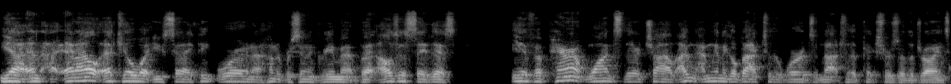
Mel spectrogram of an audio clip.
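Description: Somewhat breathy and medium-pitched, a man with an American accent talks at a fairly quick pace with ordinary pitch variation. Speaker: state senator, co-host. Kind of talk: casual political commentary.

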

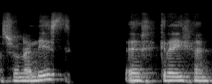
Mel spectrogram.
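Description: A woman with a fairly low pitch talks at a fairly slow pace in a somewhat breathy voice. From Argentina. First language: Spanish (speaking Dutch). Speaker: company CEO. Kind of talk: interview. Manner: animated.

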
